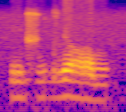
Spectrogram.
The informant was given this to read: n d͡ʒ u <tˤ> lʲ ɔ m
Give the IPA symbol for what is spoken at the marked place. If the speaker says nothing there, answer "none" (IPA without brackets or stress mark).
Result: d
